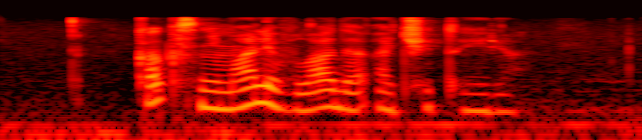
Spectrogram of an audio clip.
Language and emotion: Russian, neutral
